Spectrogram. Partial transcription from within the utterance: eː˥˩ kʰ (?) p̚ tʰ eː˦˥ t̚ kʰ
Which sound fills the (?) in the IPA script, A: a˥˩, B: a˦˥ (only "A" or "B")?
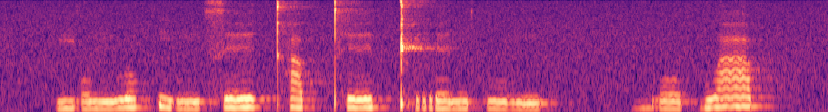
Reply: A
